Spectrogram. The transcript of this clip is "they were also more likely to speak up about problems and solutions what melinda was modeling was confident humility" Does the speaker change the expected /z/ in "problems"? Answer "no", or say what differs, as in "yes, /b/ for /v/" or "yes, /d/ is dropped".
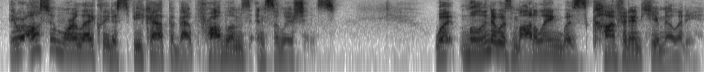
no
